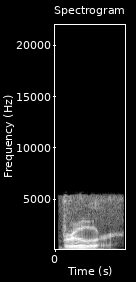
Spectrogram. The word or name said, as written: brewer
